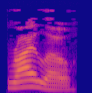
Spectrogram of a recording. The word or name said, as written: rilo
